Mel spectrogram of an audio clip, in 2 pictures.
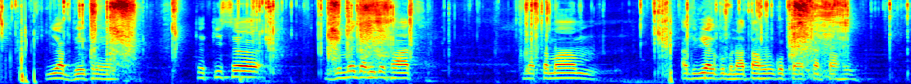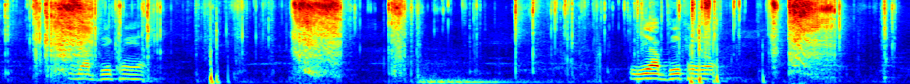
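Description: Paper and tape crinkle as a parcel is handled.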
